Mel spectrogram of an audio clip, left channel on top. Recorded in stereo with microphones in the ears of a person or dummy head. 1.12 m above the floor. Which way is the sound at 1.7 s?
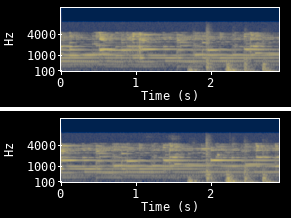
35° right (ahead or behind).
